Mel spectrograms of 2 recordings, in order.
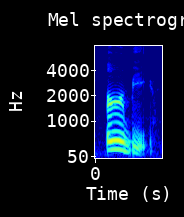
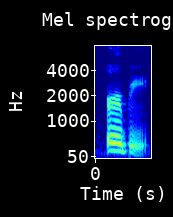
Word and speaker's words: herby: Next one is herby. Herby. In American English we say herby. We do not pronounce this H at the beginning, herby, okay?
